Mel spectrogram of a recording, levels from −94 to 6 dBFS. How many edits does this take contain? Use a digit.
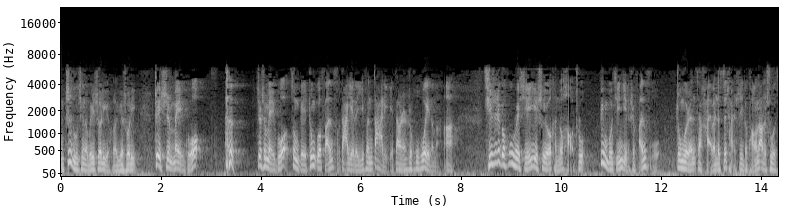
1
